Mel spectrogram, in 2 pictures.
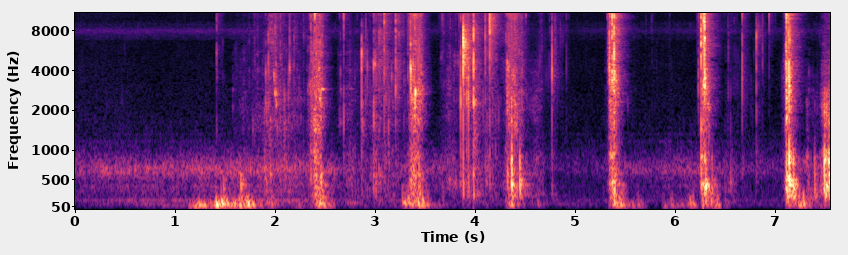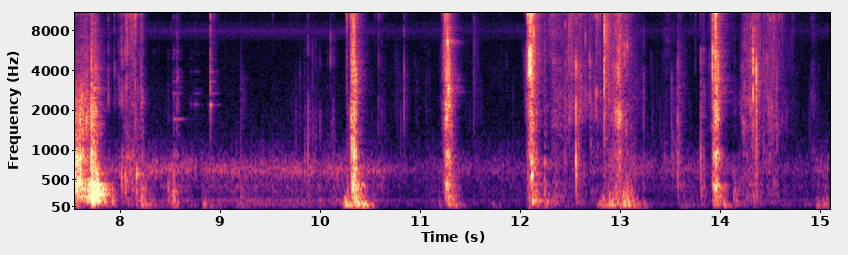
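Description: Glossy slime being stretched, squeezed and pressed by hand, giving irregular sticky crackles, clicks and pops as air pockets in it burst.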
